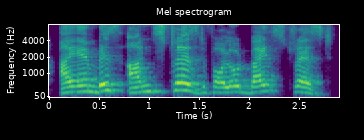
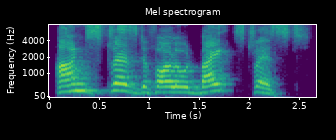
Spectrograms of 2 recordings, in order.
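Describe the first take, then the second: First: Said in the usual way. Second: Slow, deliberate stressed definition; slow teaching emphasis. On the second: Shown as a demonstration. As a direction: spell out the rule slowly for the class.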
